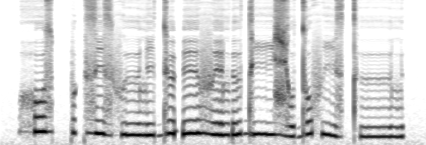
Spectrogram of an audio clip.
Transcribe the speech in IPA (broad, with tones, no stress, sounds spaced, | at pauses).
h o˦ z pː ə˦ k z i˦˨ z f ɨː˧ l i˧ d ʏ˦ ʔ ɪː˦ v e˧ l ɾ ɨ˦ d iː˧ ʑ o˨ d o˦ f i˦˨ z tʰ ɨː˧ l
